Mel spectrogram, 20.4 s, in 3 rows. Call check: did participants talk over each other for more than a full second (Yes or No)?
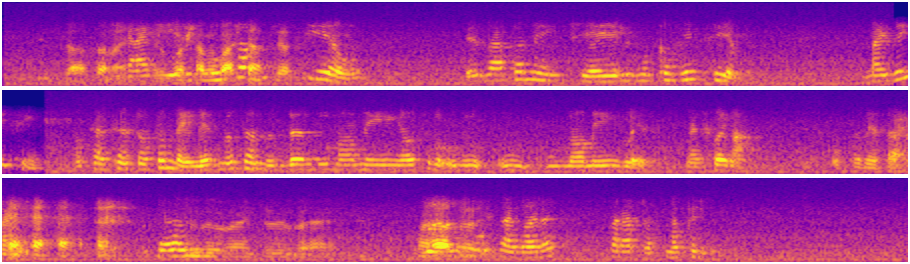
Yes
